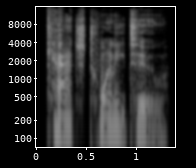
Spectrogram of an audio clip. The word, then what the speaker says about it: catch-22: The word catch is just 1 syllable, and then 22 is 3 syllables, and the stress is on that final syllable, catch-22.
